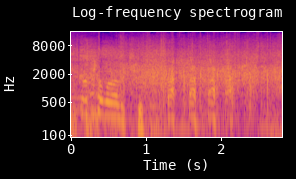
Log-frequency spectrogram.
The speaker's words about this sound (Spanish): Esos aplausos que salen del alma. Fijaros, me gusta, me gusta poneros los aplausos y, tocaros un poco en la espinita y el corazón.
